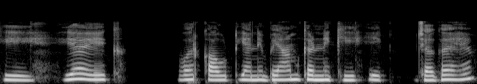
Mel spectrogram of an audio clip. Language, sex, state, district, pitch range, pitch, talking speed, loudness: Hindi, female, Bihar, Kaimur, 205-220 Hz, 215 Hz, 140 wpm, -16 LUFS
